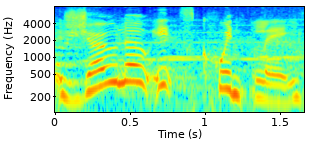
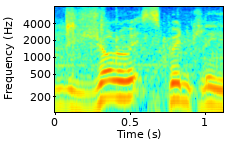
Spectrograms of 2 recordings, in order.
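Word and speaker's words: Xoloitzcuintli: And then representing the import register, we have the Xolo Itz Quintly. Very good. Xolo Itz Quintly, this Aztec breed, yes. That pronunciation could have gone either way, Frank.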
